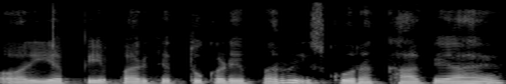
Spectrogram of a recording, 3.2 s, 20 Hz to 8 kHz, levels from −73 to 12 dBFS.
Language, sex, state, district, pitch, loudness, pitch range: Hindi, male, Uttar Pradesh, Gorakhpur, 135 Hz, -19 LUFS, 130-135 Hz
